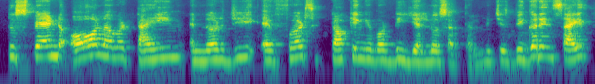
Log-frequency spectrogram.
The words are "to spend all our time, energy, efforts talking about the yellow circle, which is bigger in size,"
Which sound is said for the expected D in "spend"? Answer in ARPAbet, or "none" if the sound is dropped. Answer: D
